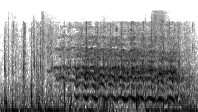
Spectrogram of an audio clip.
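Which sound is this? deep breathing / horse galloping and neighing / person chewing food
horse galloping and neighing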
